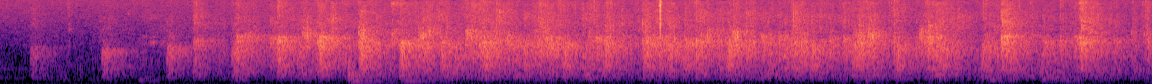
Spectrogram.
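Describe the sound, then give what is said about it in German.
Audience applause, started by the organizers and then joined by the rest, rises quickly into a dense, steady wash of many hands clapping, sustained at a fairly loud level for several seconds with no voices standing out. “Ist immer schön, wenn die Orga als erstes klatscht, damit der Rest dann gefangen ist in diesem Sozialkonstrukt.”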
